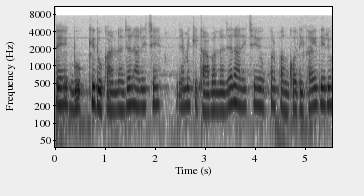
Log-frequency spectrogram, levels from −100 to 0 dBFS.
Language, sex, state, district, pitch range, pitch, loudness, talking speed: Rajasthani, female, Rajasthan, Nagaur, 175-210 Hz, 195 Hz, -19 LUFS, 215 wpm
